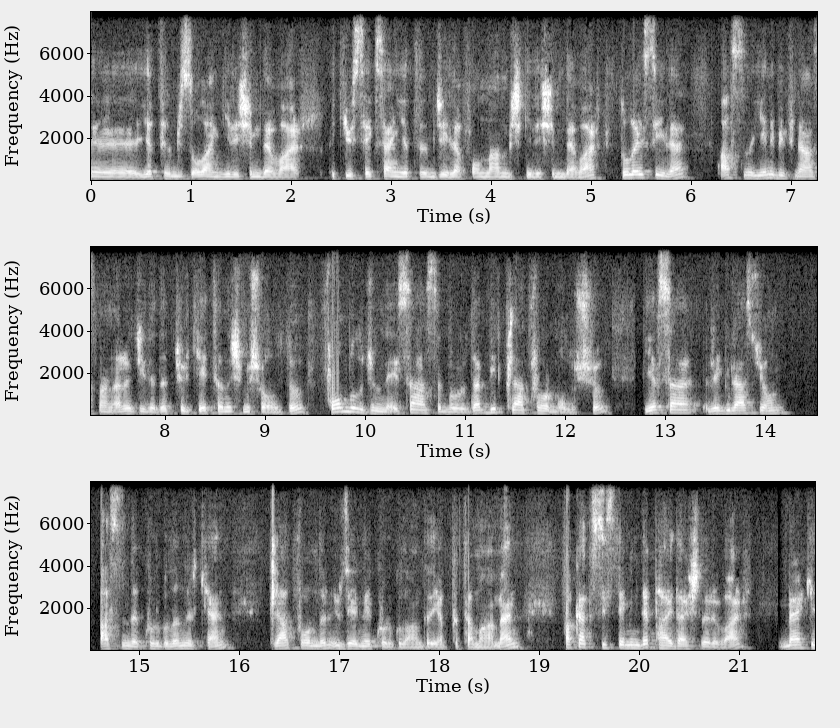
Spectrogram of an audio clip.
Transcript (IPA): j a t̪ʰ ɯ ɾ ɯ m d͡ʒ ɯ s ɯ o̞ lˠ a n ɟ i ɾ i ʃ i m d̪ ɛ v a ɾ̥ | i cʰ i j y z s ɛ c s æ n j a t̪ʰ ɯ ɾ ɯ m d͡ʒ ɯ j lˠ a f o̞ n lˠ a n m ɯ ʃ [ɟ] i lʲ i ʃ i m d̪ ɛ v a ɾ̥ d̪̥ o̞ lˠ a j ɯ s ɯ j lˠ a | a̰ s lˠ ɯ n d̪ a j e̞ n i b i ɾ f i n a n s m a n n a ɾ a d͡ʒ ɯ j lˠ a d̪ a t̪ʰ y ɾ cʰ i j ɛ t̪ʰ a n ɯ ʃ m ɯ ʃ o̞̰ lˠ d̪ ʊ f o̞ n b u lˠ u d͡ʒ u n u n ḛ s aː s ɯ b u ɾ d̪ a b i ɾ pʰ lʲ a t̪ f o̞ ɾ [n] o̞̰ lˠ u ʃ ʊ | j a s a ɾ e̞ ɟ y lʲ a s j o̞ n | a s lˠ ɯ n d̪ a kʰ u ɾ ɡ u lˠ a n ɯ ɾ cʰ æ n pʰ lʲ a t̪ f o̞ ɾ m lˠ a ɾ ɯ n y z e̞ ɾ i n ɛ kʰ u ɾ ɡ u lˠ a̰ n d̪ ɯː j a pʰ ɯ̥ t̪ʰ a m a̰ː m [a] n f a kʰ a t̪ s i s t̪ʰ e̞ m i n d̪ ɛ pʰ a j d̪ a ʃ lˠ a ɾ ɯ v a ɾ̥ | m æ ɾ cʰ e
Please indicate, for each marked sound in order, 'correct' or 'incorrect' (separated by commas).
correct, incorrect, incorrect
